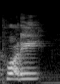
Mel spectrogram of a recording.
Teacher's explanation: RT qui crée flap T ou bien fast D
